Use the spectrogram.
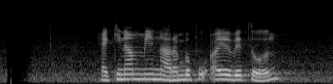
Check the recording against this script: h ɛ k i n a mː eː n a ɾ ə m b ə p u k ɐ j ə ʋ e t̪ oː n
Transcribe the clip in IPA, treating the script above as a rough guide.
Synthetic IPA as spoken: h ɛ k i n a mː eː n a ɾ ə m b ə p u ʔ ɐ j ə ʋ e t̪ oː n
